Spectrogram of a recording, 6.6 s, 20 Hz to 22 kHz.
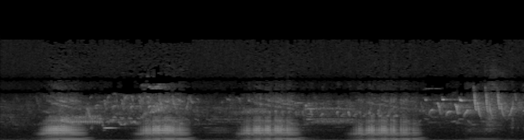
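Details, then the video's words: Male American bullfrogs calling in a wetland chorus by the South Boardwalk at Magee Marsh on May 23, 2018: deep, resonant baritone croaks in a steady series, about one every second. "American Bullfrog Magee Marsh 5/23/18"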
